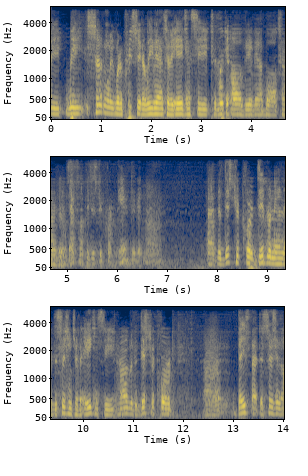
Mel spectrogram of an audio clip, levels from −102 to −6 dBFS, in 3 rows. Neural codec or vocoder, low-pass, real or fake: codec, 44.1 kHz, 1.7 kbps, Pupu-Codec; 5.4 kHz; fake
